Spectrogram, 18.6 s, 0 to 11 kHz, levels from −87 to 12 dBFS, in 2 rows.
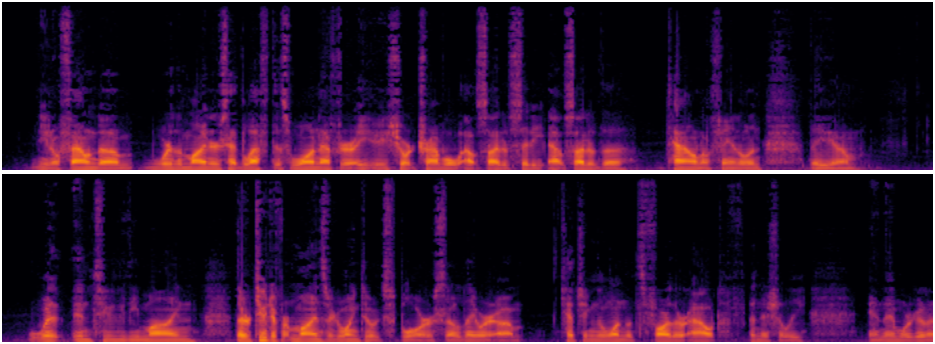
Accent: American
